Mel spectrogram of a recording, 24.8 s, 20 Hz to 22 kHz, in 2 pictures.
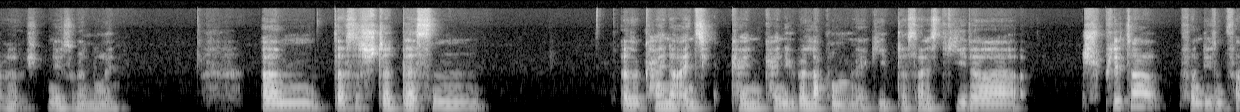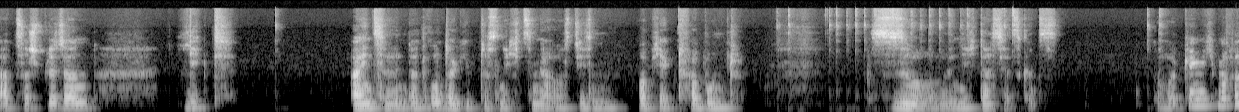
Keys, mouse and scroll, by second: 15.0-19.2 drag, 20.0 click, 20.5-22.1 drag, 22.3 click, 23.8 click.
